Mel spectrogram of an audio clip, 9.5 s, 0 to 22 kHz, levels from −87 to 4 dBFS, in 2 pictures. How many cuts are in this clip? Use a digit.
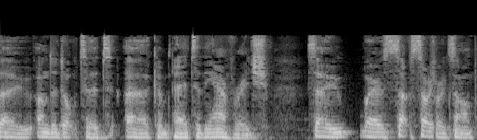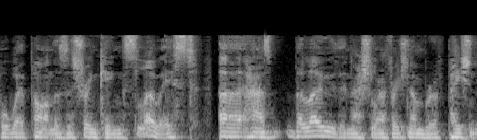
2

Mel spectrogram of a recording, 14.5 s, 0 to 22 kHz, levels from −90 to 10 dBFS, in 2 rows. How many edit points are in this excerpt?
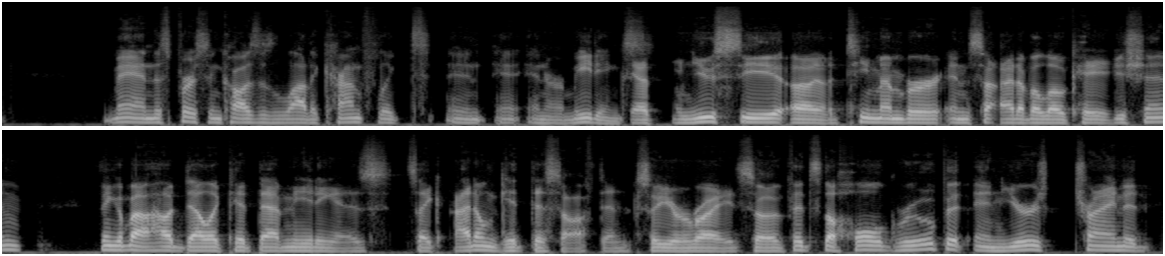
1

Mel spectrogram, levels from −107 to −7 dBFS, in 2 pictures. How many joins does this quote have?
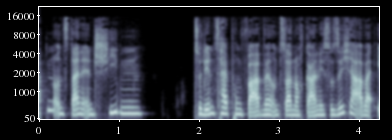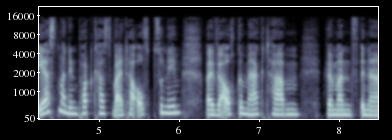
0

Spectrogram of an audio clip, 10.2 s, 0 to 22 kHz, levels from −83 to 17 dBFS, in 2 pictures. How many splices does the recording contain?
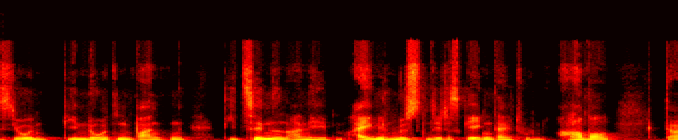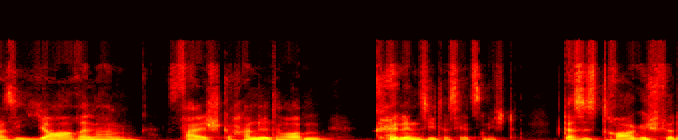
0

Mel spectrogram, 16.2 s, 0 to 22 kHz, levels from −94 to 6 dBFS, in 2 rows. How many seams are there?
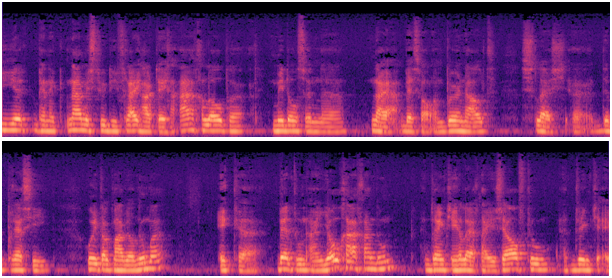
0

